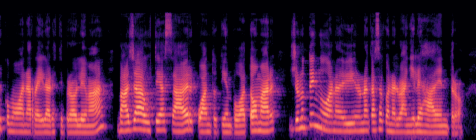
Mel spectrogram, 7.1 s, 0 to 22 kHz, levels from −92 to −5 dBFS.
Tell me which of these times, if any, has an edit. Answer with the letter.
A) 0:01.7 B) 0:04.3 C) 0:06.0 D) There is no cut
A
